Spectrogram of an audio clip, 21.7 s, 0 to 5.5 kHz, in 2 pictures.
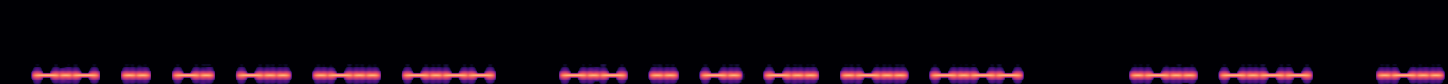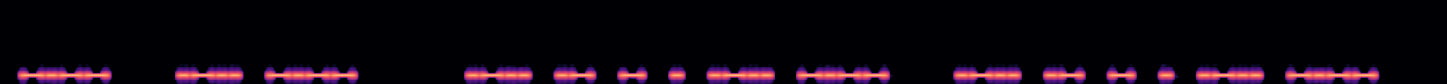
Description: Morse code, heard as a keyed tone, about 25 wpm, spaced as for 20 wpm, 600 Hz. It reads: KINDLY KINDLY LY LY LY LATELY LATELY
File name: LY6 20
